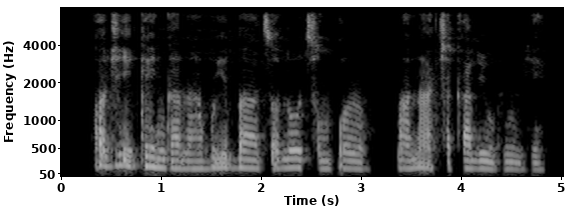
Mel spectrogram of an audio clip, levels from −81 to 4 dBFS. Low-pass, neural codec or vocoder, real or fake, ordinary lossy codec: 7.2 kHz; codec, 44.1 kHz, 7.8 kbps, Pupu-Codec; fake; none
